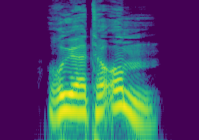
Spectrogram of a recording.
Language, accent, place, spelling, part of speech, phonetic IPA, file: German, Germany, Berlin, rührte um, verb, [ˌʁyːɐ̯tə ˈʊm], De-rührte um.ogg
- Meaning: inflection of umrühren: 1. first/third-person singular preterite 2. first/third-person singular subjunctive II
